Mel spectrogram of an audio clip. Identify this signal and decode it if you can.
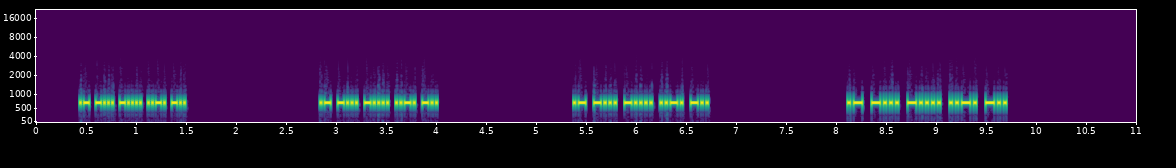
Morse code, heard as a keyed tone, about 49 wpm, 700 Hz. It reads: AB6FD AB6FD AB6FD AB6FD
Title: Speed Racing - USA Call Signs 40wpm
